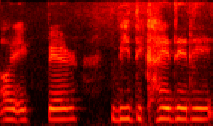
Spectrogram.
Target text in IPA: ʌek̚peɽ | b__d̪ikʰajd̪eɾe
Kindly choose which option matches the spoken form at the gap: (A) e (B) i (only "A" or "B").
B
